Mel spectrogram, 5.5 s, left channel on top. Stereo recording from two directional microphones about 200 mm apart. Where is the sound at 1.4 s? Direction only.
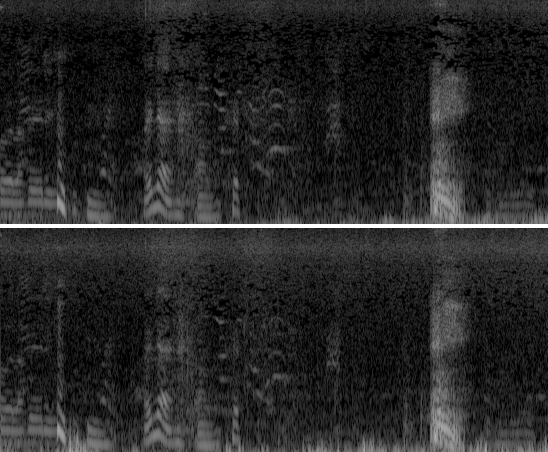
20° right (ahead or behind).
